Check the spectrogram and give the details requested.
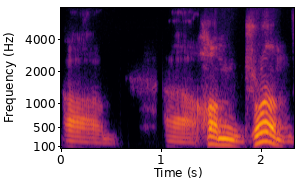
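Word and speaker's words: humdrum: emphasis of the word you don't say hum drum things are hum drum things are hum drum the answers of course on the first syllable but then of course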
